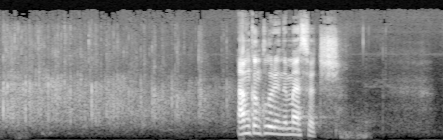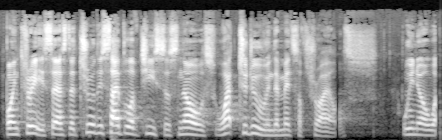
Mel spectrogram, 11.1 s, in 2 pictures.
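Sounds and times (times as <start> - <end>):
audience applause for the volunteers: 0.0 - 3.1
speech: 3.0 - 4.4, 5.6 - 11.0.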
